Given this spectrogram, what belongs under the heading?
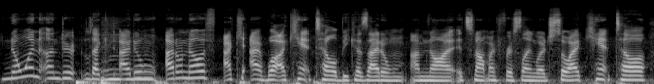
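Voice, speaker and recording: A woman's voice: medium pitch, fairly even intonation, brisk. Young woman, Brazil-raised, sounds Southern Californian, chatty rambling guest, faint background hiss. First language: Portuguese and Spanish. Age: young adult. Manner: rambling, many restarts and fillers. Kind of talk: casual interview chat.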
